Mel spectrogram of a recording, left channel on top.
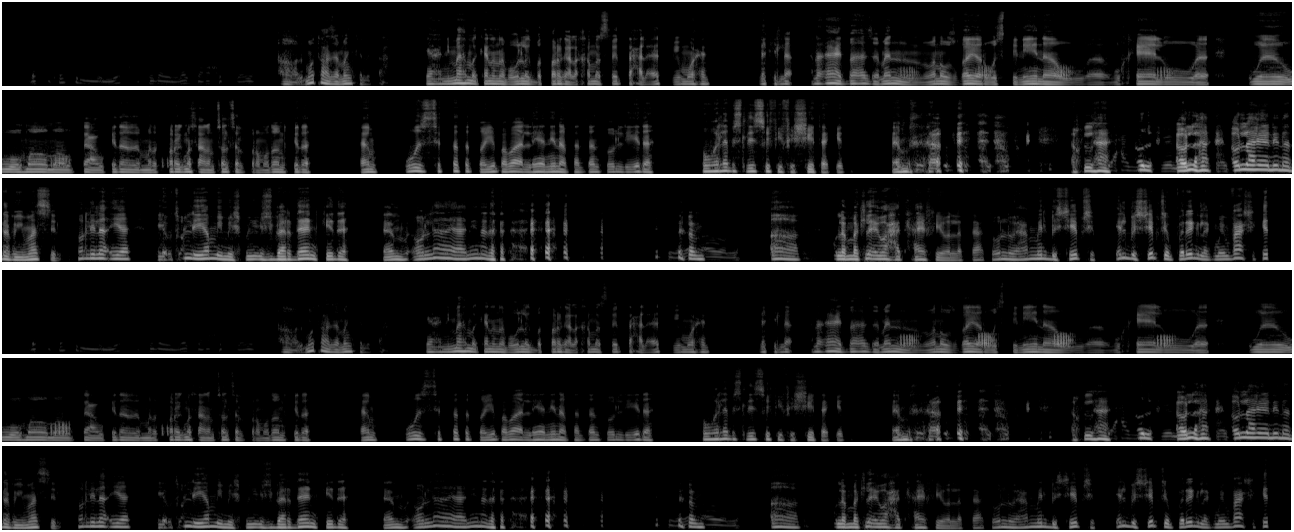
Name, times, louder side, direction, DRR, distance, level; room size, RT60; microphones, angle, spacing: voice 1, 0.3-2.5 14.4-14.8 17.7-17.9 22.0-23.0 23.4-25.2 27.3-27.6 28.0-28.1 29.9-30.4 32.1-33.2 33.7-34.1, left 3 dB, 75° left, 1.3 m, -58 dB
voice 2, 2.8-3.9 4.2-7.1 7.7-16.0 16.5-16.6 16.9-17.3 17.7-19.4 19.9-21.2 21.8-22.3 23.6-24.0 24.3-27.1 27.4-29.3 29.6-31.3 32.7-32.8 33.5-33.8 34.1-38.5, left 5 dB, 30° left, 0.3 m, -36 dB
sound 1, 8.2-8.3 8.9-9.2 9.7-10.0 10.5-10.8 11.5-11.7 12.6-12.7 13.3-13.8 14.4-14.6, right 4 dB, 30° right, 0.6 m, -45 dB
head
